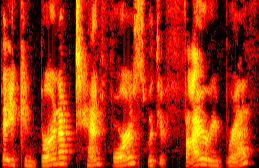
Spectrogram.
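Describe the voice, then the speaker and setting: A woman's voice: mid-range voice, moderate pace, bright, forceful tone, close to an everyday voice. A woman voicing a clever, bold young princess from a storybook, exclaiming with emphasis. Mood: eager, probing.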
